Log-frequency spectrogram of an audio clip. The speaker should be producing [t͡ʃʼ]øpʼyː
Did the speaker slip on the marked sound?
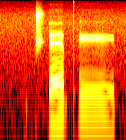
no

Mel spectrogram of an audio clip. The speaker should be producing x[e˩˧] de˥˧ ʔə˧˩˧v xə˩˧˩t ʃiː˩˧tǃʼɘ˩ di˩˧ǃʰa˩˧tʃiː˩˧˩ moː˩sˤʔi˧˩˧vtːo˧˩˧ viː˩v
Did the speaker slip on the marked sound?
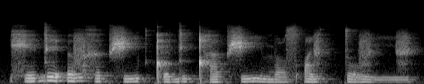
no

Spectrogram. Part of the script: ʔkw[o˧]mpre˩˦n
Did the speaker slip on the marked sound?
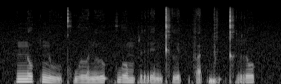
no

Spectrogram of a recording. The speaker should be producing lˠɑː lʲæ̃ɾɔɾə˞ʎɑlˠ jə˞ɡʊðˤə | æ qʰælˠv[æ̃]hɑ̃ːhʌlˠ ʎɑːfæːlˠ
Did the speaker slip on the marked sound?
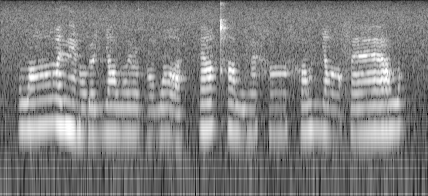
no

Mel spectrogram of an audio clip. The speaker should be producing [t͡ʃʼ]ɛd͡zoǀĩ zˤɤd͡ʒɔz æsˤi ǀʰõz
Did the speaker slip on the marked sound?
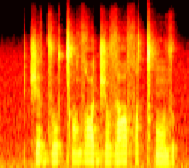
yes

